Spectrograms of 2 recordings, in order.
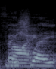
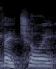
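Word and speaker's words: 翡翠: Fei shui is Mandarin. Okay. Fei choi is Hong Kong. If you're from Hong Kong, okay. say fei choi. I thought it was fei shui, and that's the water.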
